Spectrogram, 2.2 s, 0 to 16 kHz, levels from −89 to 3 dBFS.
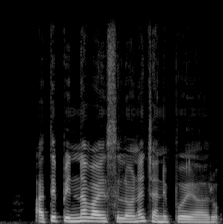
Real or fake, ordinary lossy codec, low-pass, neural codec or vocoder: real; none; 14.4 kHz; none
